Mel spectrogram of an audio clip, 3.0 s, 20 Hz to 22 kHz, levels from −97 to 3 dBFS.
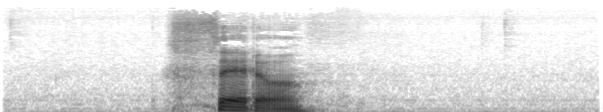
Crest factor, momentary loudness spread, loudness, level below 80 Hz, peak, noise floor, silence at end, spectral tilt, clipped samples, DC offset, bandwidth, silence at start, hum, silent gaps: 20 dB; 26 LU; -17 LUFS; -40 dBFS; -2 dBFS; -64 dBFS; 1.45 s; -7 dB/octave; under 0.1%; under 0.1%; 13.5 kHz; 0.9 s; none; none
